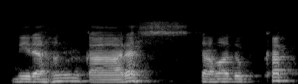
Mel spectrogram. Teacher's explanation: यह जो विसर्ग है व उसका ऐसा आएगा दंत स क्योंकि उसके बाद में स है इसलिए उसका उच्चारण स ही होगा निरह कास सम दुख यहां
